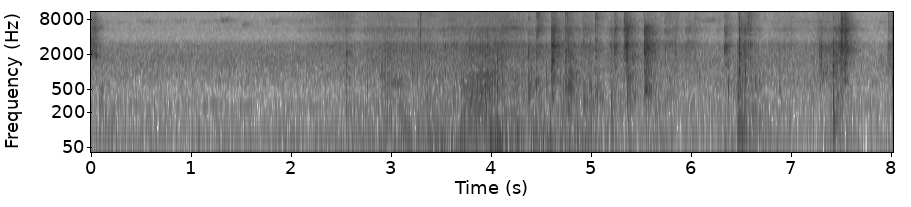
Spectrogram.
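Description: A person shifting on a car seat and climbing out through the open driver's door: rustling, then a series of light knocks and clicks in the second half.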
